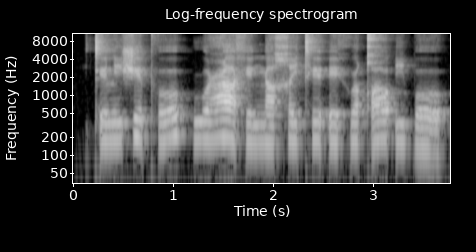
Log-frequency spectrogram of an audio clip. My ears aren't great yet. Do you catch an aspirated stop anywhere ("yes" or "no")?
yes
